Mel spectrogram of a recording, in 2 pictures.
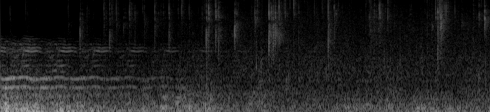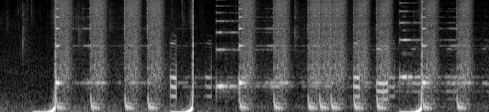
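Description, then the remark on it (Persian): Steady rain falls with a soft, dense hiss beneath quiet music, then loud, sharp rhythmic hits and a fuller band burst in over the second half. “چه بارونی چه بارونی.”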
